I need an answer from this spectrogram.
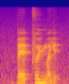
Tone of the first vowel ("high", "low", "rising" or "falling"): low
